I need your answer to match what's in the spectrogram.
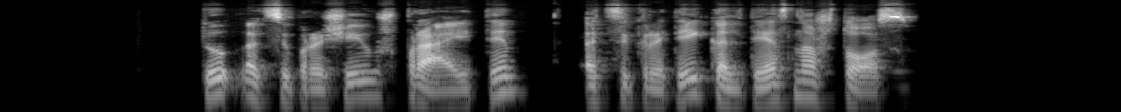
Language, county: Lithuanian, Vilnius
